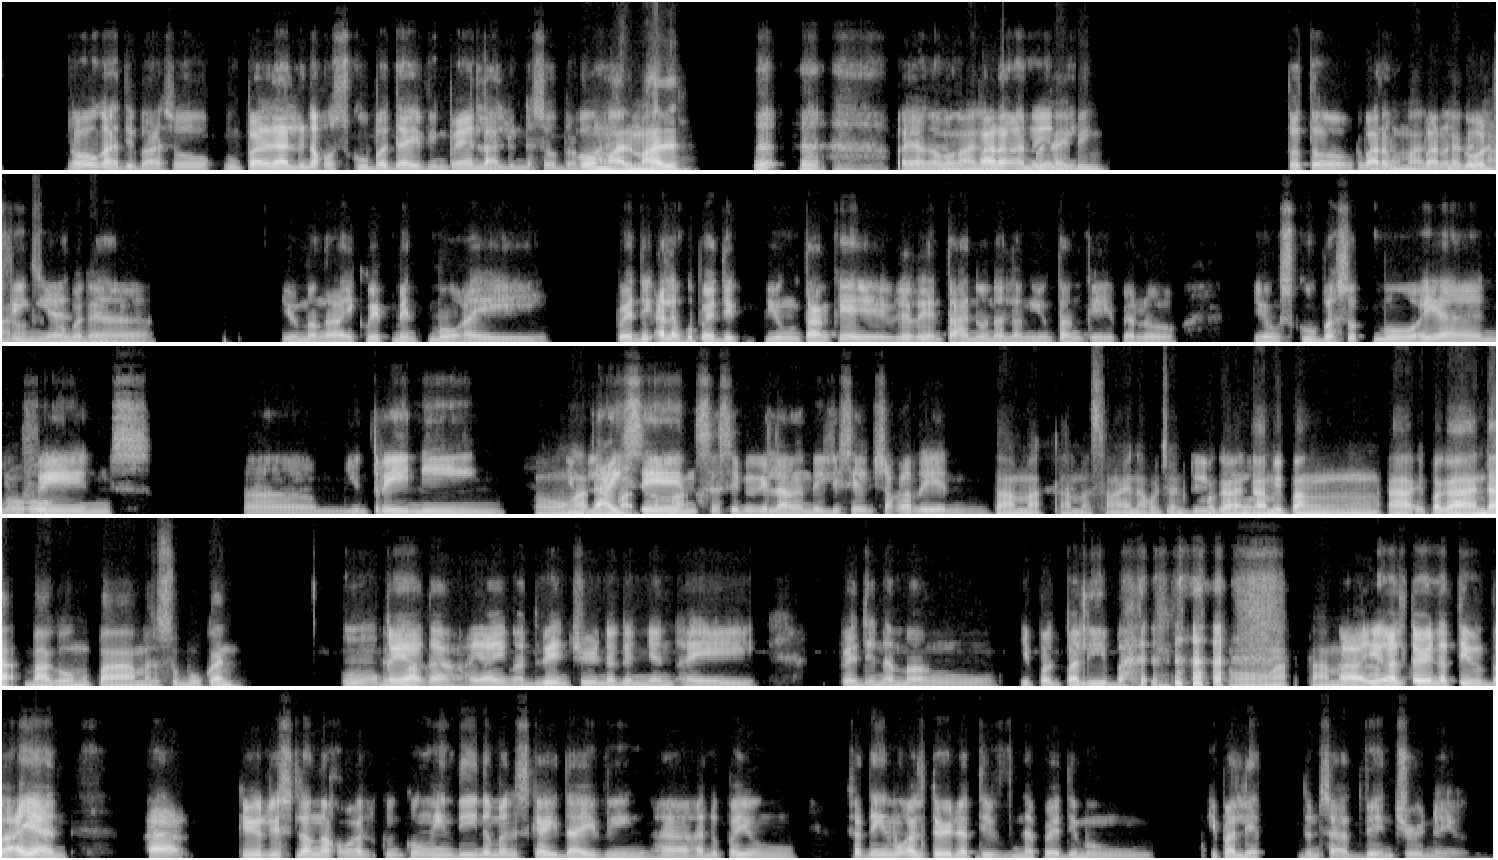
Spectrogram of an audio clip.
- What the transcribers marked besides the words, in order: tapping; other animal sound; giggle; other background noise; other noise; laugh
- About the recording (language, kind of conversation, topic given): Filipino, unstructured, Anong uri ng pakikipagsapalaran ang pinakagusto mong subukan?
